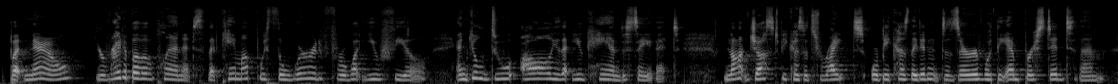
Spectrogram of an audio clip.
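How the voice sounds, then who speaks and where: A woman reading fan fiction aloud on a livestream as an expressive narrator. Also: fairly high pitch. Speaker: livestream story reader.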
